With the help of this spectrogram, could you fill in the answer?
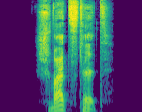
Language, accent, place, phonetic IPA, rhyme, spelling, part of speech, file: German, Germany, Berlin, [ˈʃvat͡stət], -at͡stət, schwatztet, verb, De-schwatztet.ogg
- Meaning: inflection of schwatzen: 1. second-person plural preterite 2. second-person plural subjunctive II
